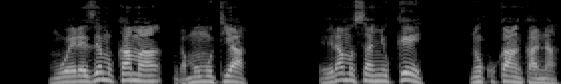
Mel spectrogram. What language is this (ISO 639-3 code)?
lug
